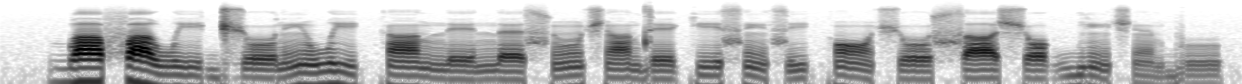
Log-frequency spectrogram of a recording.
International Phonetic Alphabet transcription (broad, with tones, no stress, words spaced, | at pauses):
ba˦fa˦˨wi˨ d͡ʒo˨ ɾĩ˨˦wi˦˨ kã˧ne˨nɛ˨ sũ˨˦ʃã˧ de˧ki˦sĩ˦˨si˨˦ kɔ̃˦˨ʃo˧ sa˦ ʃɔ˦ ɡ͡bĩ˦˨ʃɛ̃˨ bu˧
